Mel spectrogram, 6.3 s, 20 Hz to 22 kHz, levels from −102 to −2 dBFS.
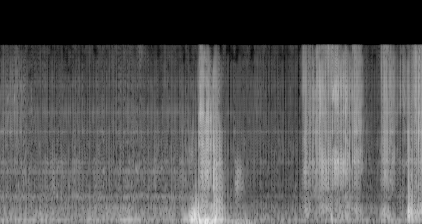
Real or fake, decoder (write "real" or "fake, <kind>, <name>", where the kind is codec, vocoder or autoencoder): fake, vocoder, BigVGAN v2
